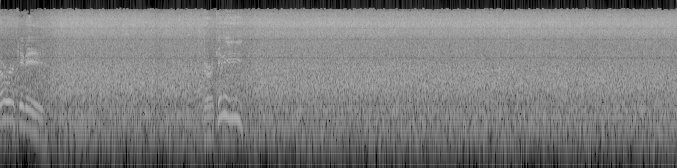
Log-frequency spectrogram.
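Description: A mountain stream rushes over rocks.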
